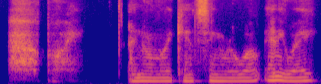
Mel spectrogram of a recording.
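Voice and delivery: whispery strained voice; hoarse whisper. Real, not acted. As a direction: voice nearly gone, barely voiced. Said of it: "with my voice like this".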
